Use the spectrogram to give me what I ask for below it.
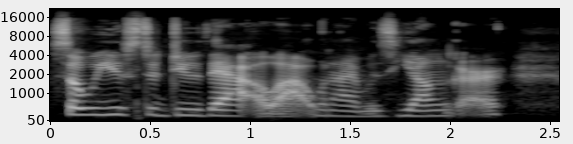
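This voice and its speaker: She is a woman with an American accent and a bright, sharp tone, heard on a very clean recording with a silent background. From US Northeast, Connecticut. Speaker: student and childcare center director. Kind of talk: video self-introduction for class. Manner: fast; frequent ums, filler words.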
